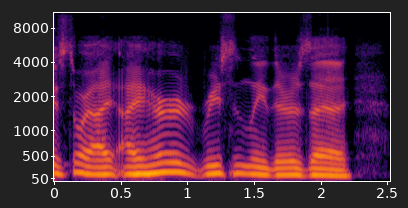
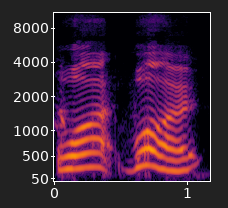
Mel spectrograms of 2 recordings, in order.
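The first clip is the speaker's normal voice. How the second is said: much higher, hammed-up British accent; 10 semitones higher, much slower than usual. Pressing Louis about joining the band in a British accent. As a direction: ham up the British accent, pitched high. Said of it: "With that British accent".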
